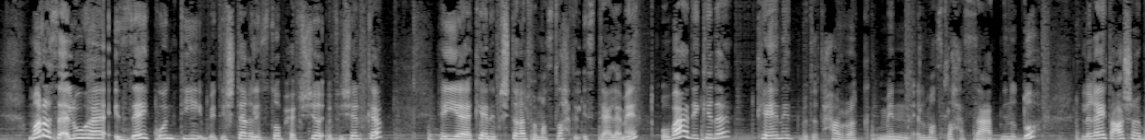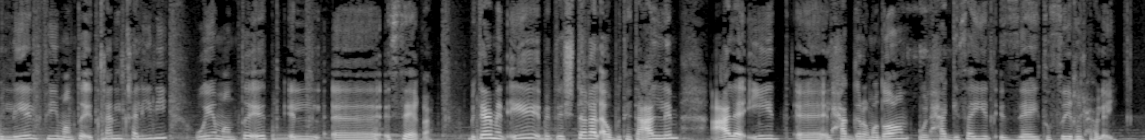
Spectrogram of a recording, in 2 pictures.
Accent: Upper Egypt, Egypt; انا صعيديه فمتحمسه قوي للموضوع ده

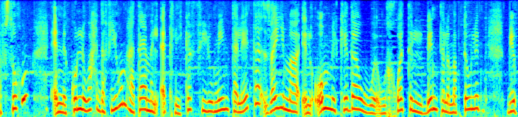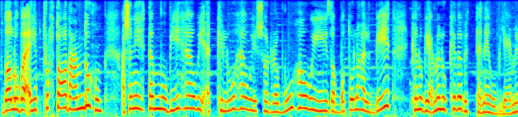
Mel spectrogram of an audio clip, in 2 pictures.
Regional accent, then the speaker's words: Egypt; moved away; لا احنا عندنا في مصر غير، في مصر بيبقى ليها روح كده

